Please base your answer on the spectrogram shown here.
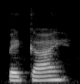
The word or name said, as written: big guy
